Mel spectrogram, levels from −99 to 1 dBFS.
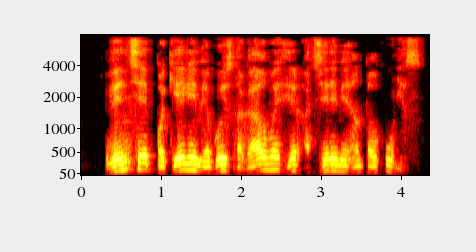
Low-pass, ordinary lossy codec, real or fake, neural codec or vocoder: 7.2 kHz; AAC, 32 kbps; real; none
